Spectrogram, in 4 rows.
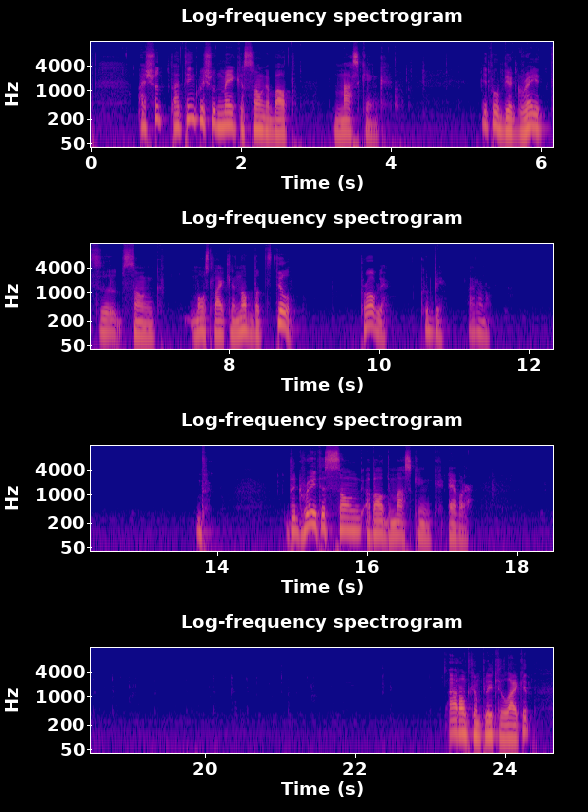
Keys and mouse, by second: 4.1 a, 5.1 ctrl+z, 5.5 a, 14.7-17.0 right drag, 14.7-15.9 ].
